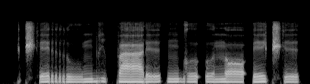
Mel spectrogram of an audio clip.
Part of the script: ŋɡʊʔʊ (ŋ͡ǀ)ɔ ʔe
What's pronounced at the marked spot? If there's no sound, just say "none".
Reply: n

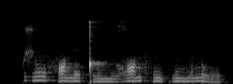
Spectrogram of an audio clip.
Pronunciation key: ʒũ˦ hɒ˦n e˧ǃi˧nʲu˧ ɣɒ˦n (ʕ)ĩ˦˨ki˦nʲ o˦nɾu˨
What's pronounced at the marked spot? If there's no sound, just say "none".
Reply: h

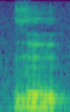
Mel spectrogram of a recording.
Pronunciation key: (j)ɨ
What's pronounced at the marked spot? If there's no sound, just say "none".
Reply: ɣ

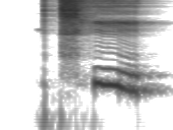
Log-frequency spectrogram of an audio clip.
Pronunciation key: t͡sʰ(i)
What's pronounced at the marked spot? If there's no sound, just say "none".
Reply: i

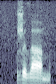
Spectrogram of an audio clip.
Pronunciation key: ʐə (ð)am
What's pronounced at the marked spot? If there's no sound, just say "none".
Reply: ð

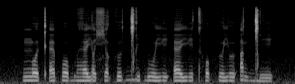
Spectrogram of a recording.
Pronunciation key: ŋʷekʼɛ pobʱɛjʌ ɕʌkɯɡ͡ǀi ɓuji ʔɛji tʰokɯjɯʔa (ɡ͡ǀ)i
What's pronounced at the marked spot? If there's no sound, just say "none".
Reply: ɡ͡ǀ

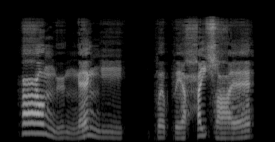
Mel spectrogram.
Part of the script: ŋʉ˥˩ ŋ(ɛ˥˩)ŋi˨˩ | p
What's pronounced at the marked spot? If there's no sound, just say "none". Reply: ɛ˧˥˧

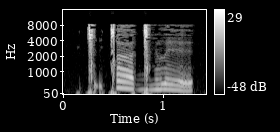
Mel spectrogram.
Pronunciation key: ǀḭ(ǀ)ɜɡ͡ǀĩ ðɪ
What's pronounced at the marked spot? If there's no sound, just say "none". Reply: ǀ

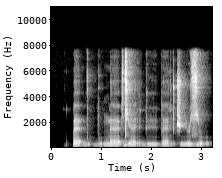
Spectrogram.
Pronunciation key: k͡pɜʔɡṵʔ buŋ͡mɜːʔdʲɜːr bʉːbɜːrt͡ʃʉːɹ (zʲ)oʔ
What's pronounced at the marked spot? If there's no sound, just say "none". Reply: zʲ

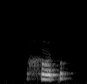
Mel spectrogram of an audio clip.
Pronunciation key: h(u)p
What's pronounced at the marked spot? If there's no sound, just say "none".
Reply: o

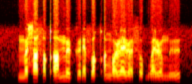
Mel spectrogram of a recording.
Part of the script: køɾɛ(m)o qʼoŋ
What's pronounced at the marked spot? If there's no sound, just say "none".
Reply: f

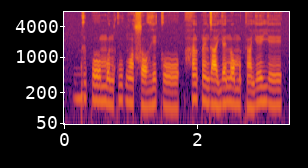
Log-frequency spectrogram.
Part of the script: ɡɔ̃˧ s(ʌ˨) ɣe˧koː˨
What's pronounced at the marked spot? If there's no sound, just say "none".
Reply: ɔ˨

